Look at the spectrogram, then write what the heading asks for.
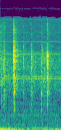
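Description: A few light, spaced clicks of keys on a computer keyboard as Cisco switch commands are entered, quiet and close with no voices.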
